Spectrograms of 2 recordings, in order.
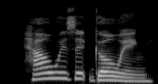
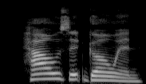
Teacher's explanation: The is disappears, and the final G in going often softens. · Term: connected speech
